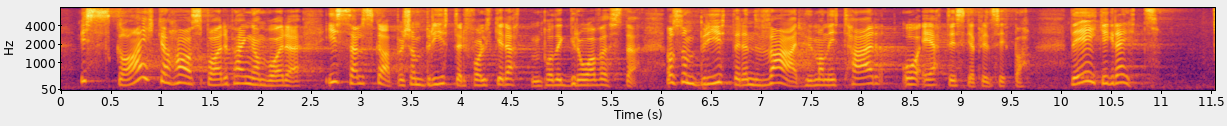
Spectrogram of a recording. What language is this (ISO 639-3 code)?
nor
